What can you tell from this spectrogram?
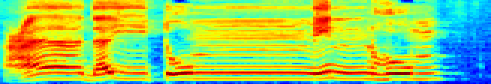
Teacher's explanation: لا، مكان الغنة في هذه الكلمة عند وصلها بما بعدها، وهتجد الغنة في الميم الثانية لا في الميم الأولى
